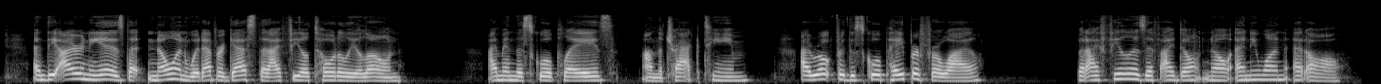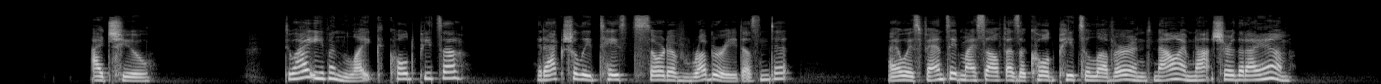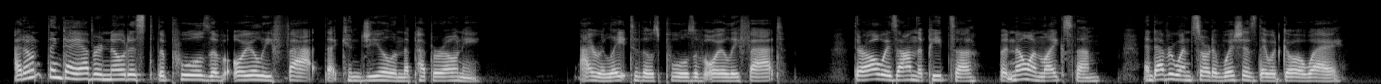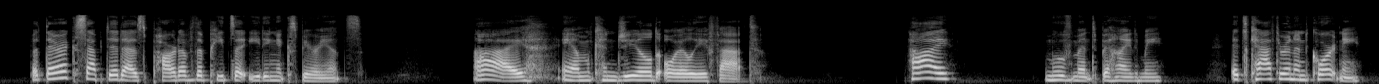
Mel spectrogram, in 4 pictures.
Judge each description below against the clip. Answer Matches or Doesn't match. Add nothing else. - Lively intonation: Doesn't match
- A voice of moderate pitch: Doesn't match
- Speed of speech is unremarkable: Matches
